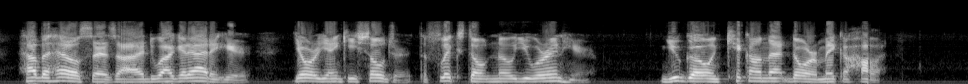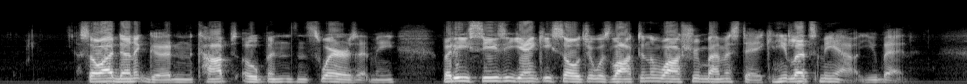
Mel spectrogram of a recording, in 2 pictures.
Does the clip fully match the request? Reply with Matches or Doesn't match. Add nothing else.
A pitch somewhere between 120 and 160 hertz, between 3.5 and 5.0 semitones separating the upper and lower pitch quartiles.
Doesn't match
